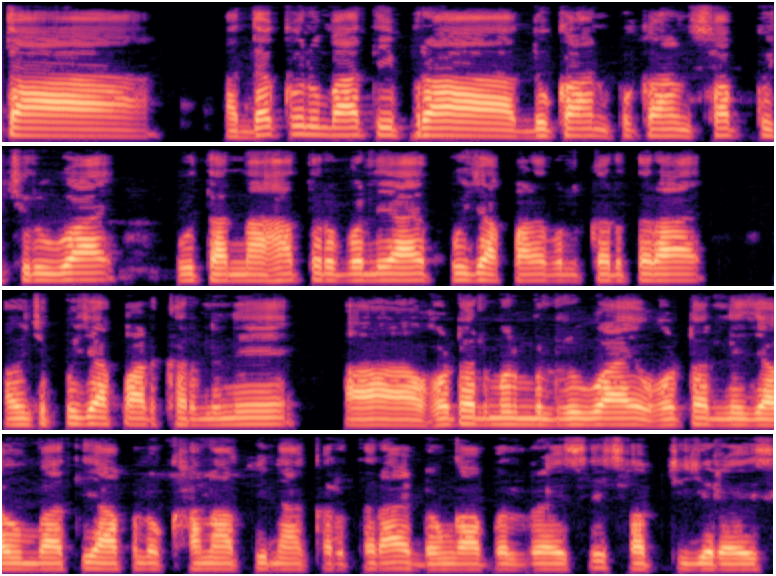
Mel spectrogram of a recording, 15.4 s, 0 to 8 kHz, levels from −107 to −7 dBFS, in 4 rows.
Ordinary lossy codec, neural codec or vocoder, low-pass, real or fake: none; none; 7.2 kHz; real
